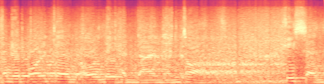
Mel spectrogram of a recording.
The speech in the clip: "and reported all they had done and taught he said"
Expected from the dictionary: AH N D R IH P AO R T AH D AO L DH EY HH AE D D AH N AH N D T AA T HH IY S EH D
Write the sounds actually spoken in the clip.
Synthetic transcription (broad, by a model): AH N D R IH P AO R T AH D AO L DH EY HH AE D D AH N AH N T AA T HH IY S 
